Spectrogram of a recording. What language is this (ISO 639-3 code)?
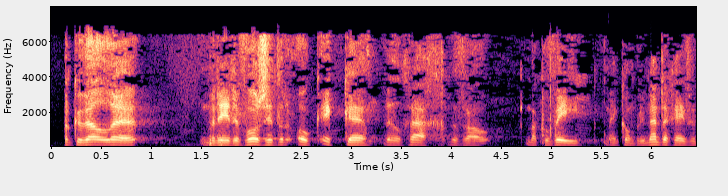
nld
